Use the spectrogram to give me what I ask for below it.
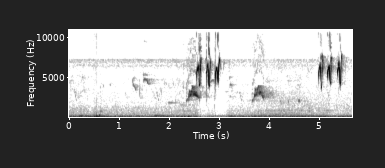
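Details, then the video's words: Konin song for provoking other konin, with two quick bursts of three very high chirps, and a softer lower chirp from another bird in between, over a low background hum. "Konin bunyi manggil lawan"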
